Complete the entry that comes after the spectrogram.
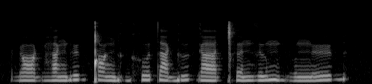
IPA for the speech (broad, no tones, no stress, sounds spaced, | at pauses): ɡ ɑ ɡʱ a ŋ ɡ ø ɡ ǃ ɑ ŋ ɡ ɯ ɡ x ʊ t a ɡ ɯ ɡ a ǀʰ ə n z ɯ m bʱ ʊ ŋ ø ɡ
